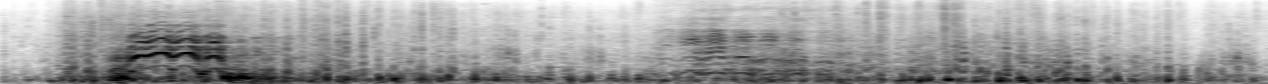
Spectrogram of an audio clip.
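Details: Horse giving a short wavering whinny that rises and shakes up and down for about half a second, then drops to a low snort, followed by steady clip-clop of hooves and rustling background noise.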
